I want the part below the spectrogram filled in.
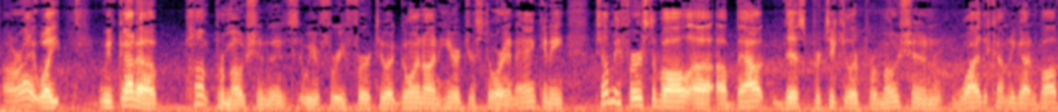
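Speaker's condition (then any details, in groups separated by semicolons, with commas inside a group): No condition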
